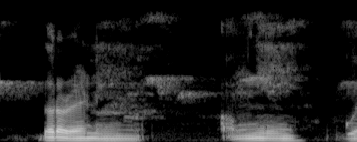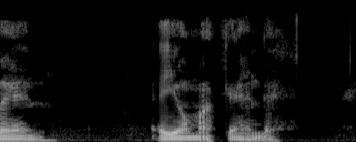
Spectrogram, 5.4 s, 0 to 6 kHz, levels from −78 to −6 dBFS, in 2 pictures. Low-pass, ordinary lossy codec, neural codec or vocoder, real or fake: 5.4 kHz; none; vocoder, 44.1 kHz, 80 mel bands, Vocos; fake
